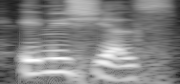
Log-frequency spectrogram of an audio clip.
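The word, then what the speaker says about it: initials: इनिशियल्स।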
